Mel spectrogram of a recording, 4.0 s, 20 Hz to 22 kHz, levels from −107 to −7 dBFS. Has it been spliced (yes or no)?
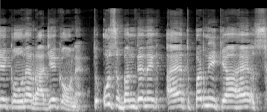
no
